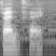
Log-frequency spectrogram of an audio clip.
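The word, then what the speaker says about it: veinte: So, you know, the number 20 is Bente, which is a V. It's not a B, but it's pronounced Bente.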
